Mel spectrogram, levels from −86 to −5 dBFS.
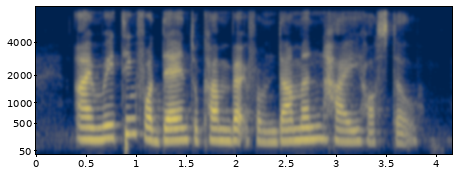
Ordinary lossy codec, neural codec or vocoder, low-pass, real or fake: none; none; 7.2 kHz; real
